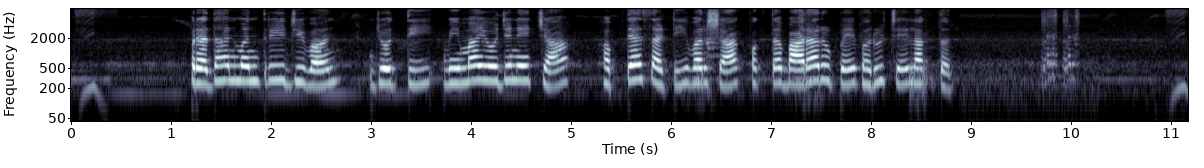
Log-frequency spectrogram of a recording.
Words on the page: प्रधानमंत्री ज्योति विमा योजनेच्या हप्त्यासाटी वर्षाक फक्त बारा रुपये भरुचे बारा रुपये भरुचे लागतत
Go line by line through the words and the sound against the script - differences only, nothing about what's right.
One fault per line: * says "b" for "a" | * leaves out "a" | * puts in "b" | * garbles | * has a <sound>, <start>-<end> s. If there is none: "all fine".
* puts in "जीवन"
* leaves out "बारा रुपये भरुचे"
* has a laugh, 9.7-10.1 s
